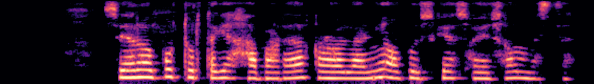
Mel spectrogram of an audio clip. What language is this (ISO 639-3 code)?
uzb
